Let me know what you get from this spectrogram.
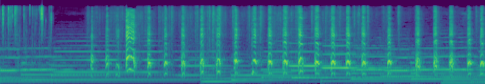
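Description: Hens clucking in a quick run of short clucks, about five a second, starting about a second in, over background music with sustained notes.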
